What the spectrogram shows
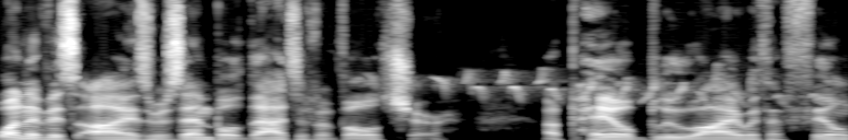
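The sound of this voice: This is an unforced reading voice. Nothing more is noted.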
